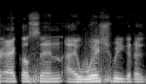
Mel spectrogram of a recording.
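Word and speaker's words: Eccleston: Eckleston, I know how to say it. As the ninth doctor and Billy Piper as Rose, Christopher Eckleston.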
